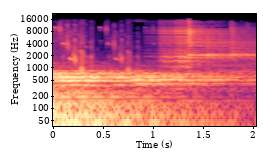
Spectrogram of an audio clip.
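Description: Logo intro sound effect: the ringing tail of a deep impact with a held tone and a few faint shimmering sweeps, fading out gradually.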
